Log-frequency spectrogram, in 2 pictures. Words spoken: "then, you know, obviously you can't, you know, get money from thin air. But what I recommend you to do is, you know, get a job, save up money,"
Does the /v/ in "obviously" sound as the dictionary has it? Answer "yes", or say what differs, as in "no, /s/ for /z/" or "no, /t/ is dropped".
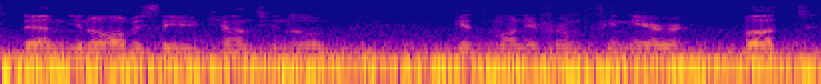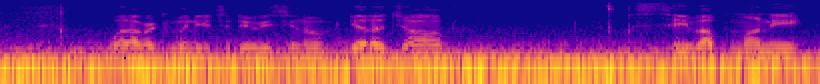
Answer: yes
